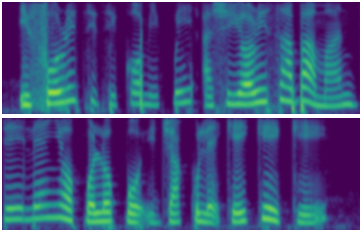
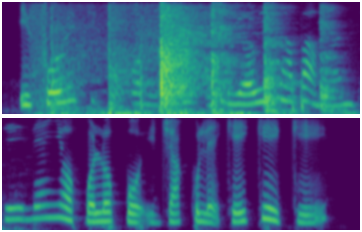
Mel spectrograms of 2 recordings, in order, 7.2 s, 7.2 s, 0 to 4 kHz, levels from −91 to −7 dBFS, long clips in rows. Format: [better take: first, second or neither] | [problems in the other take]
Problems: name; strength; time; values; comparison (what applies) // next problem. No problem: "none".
first | noise reduction (classical method log-MMSE)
